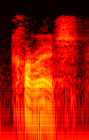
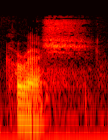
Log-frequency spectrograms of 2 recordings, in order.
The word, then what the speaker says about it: Koresh: It's Koresh. Remember there was used to be a branch Davidian guy named David Koresh? That's Cyrus, right? Koresh. Persian pronunciation now.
